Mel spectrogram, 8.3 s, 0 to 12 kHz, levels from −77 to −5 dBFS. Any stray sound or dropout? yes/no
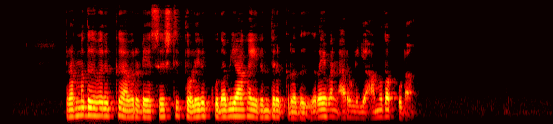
no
